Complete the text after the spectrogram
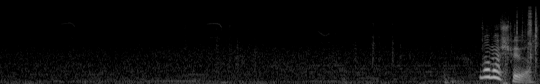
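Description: A man speaks quietly into a nearby microphone.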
